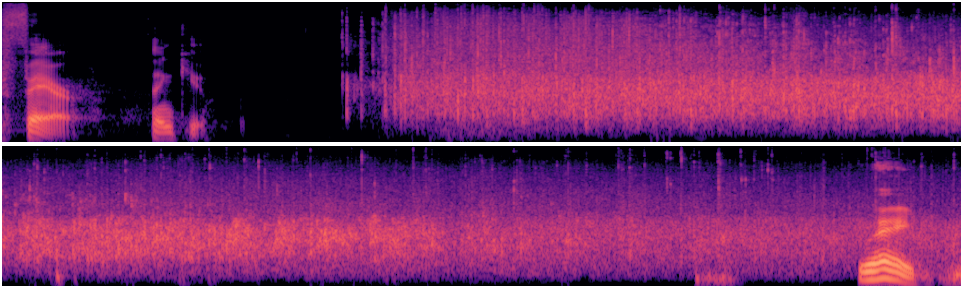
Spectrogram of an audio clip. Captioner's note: applause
